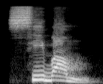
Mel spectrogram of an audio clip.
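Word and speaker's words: sebum: পদার্থের কথা বললাম তৈলাক্ত পদার্থ ওর নাম হচ্ছে সিবাম সিবাম ওইটার নাম কি সিবাম এ সিবি এম সিবাম সিবাম সিবাম বানানটা হচ্ছে একটু দেখে নিতে হবে আর সিবাম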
